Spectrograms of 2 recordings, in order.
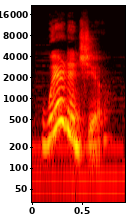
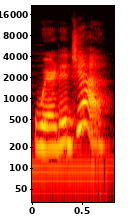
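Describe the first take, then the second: First: 'Did' and 'you' run together into one sound. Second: 'You' is weakened to a short 'ya'. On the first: "another case of connected speech" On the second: "Or you can also say"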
